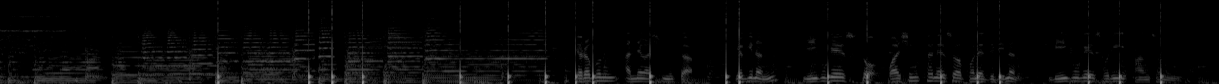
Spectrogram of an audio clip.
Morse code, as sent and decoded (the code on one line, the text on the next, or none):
none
